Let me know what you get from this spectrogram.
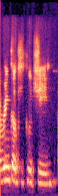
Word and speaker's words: Rinko Kikuchi: Yeah, Rinko Kikuchi.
